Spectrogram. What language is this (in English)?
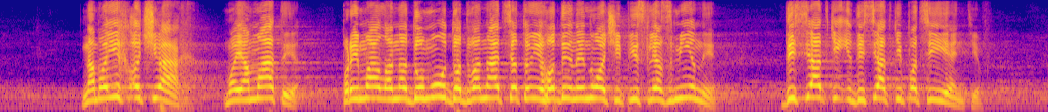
Ukrainian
